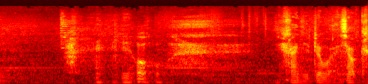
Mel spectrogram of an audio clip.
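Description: A man laughs, close by.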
